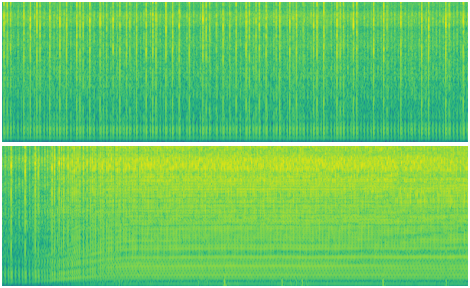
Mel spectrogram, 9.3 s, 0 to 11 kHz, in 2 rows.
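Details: Brand-new Saito FA-100T twin on a test stand, first break-in run with glow igniters after choke priming: rapid clicking, then a catch and steady high buzz that climbs and holds; smooth, slightly rich, oily exhaust, not lean.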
